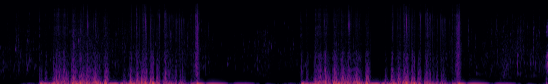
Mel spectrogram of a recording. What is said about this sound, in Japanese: 私の好きなこのせせらぎの音、チャポンチャポン、聞きながら膝枕をして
